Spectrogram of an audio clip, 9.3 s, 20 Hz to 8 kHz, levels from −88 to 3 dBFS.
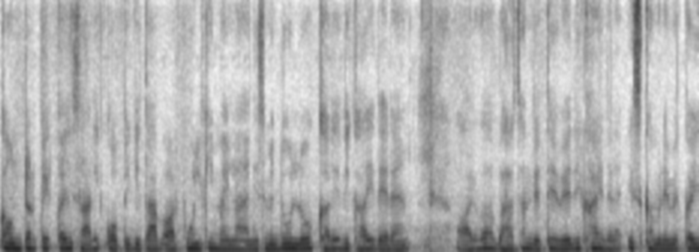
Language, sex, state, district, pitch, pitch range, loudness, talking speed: Hindi, male, Uttar Pradesh, Hamirpur, 145 Hz, 140-155 Hz, -18 LUFS, 205 wpm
